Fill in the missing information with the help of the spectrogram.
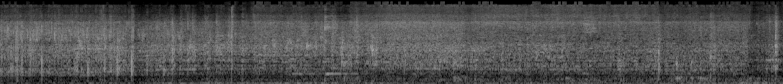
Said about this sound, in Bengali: একটু গোটা জিরে দেবো তেলের মধ্যে আদা দেবো গ্রেটটা আদা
